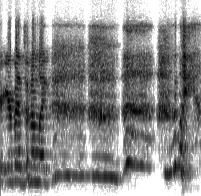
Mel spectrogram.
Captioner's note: hyperventalating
